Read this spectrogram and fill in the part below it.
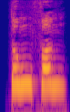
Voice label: east, voice man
